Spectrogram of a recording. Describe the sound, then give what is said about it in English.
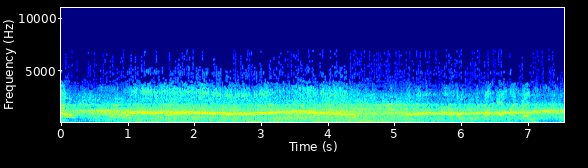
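A loud alarm bell, rung by someone in trouble, rings continuously for the whole stretch, its tone rising and falling slowly in a wavering wail, insistent, with a dense rumbling noise underneath. “It's the bell. Jimmy's in trouble. He's ringing the bell.”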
